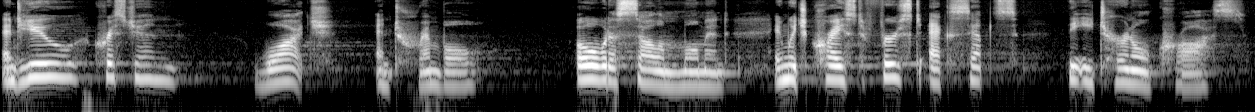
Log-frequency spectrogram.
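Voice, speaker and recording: Slow, solemn woman in a reverberant hall. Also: fairly low pitch. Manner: deliberate, grave, declamatory with pauses. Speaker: reader of devotional poetry, minister. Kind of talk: solemn dramatic poetry reading. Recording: long church-like reverberant hall echo.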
